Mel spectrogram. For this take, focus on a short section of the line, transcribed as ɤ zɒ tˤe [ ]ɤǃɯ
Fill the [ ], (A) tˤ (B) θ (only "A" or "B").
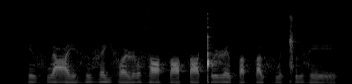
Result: A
